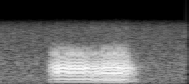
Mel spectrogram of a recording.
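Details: One loud, rattling snore close up from Buddy, a sleeping Cavalier King Charles Spaniel, lasting under a second with a fluttering, vibrating texture.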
